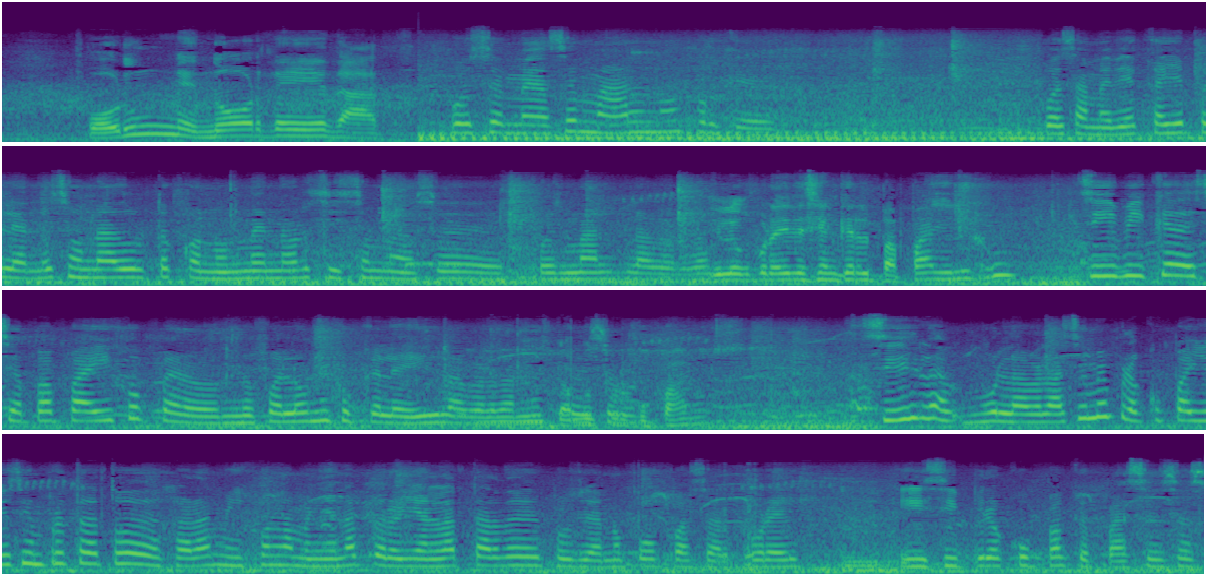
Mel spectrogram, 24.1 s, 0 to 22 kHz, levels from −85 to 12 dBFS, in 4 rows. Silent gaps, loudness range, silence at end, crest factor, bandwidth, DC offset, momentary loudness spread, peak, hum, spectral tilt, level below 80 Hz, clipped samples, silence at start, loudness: none; 1 LU; 0 s; 12 dB; 11 kHz; under 0.1%; 4 LU; -2 dBFS; none; -6 dB/octave; -30 dBFS; under 0.1%; 0 s; -16 LUFS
